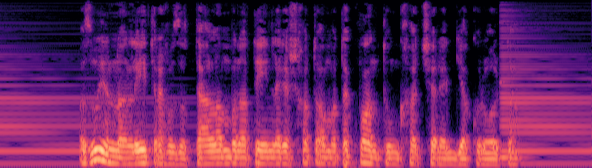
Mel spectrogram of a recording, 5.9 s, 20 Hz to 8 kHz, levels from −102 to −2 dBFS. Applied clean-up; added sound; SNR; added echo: none; Acoustic guitar; 18 dB; reverberation time 0.2 s.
